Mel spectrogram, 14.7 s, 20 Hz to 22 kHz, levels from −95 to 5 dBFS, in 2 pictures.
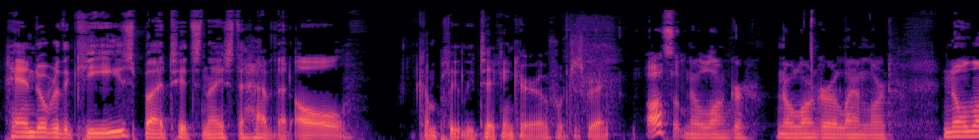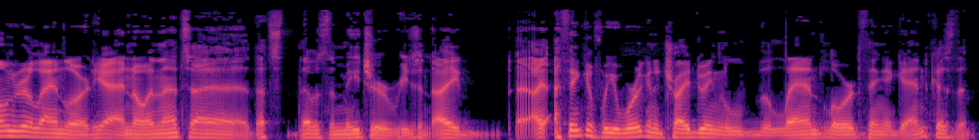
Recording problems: none

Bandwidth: 16 kHz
